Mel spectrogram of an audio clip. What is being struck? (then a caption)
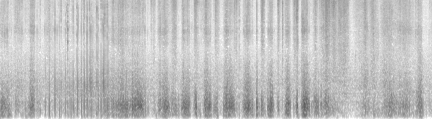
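Speckled granite floor tile. Fingertips and short nails scratch and tap across a large, flat, solid speckled granite-like floor tile. Dense, crackly scraping comes in uneven bursts, with quick, dry taps that die away almost instantly. The sound sits mostly in the low and middle range, with little brightness.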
